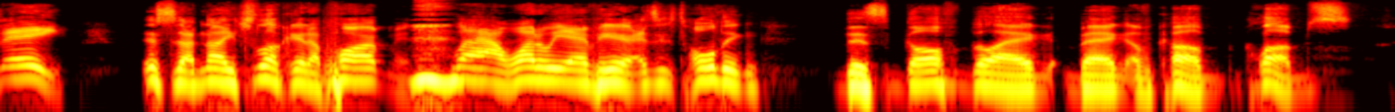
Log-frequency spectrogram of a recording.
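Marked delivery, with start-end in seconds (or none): 0.0-4.0 put-on New York accent, much faster. Retelling how a man acted out a burglar entering the apartment, put-on New York accent. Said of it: "New York accent".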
